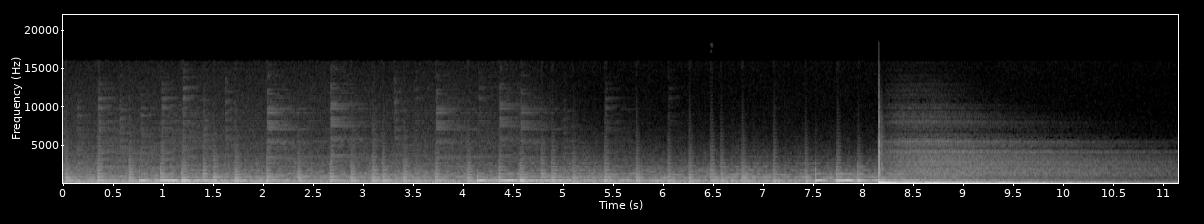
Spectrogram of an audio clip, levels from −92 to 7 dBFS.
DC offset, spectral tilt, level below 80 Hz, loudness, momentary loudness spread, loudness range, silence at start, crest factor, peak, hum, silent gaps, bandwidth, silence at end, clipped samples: under 0.1%; -7 dB/octave; -24 dBFS; -26 LUFS; 12 LU; 6 LU; 0 s; 22 dB; -2 dBFS; none; none; 10.5 kHz; 0 s; under 0.1%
